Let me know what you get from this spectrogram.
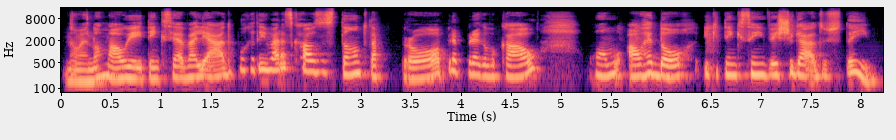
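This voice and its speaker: Brazilian woman doctor explaining clearly. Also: on the high side, animated, a little fast. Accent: Brazilian Portuguese. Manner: didactic, clear explanations with simple comparisons. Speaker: ear, nose and throat doctor, guest. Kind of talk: explanatory interview talk.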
